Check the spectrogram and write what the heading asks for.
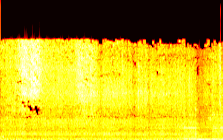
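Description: A small two-wheeler engine running steadily while riding, with road noise.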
